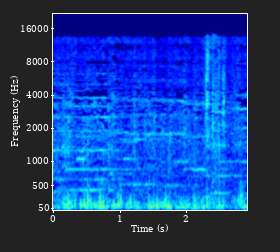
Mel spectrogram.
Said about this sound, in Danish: Øh, man kan kun høre larm, larm fra vinden og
